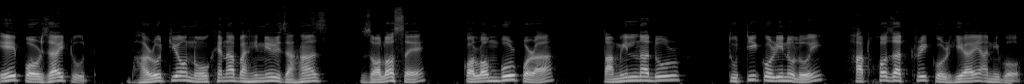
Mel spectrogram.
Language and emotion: Assamese, neutral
